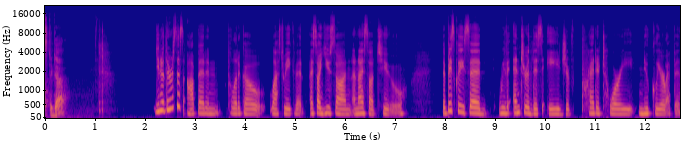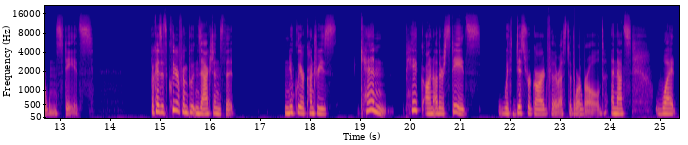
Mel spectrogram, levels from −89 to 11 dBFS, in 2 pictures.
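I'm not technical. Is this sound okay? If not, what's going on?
No. Twice the speech jumbles briefly from chunks out of order: at 12.4 to 12.8 s, just after "age of predatory nuclear", and at 23.3 to 23.5 s, after "for the rest of". A tenth-of-a-second slice plays late, three slices behind at 12.4 s and one at 23.3 s, leaving a scrambled moment. Unlike a dropout, nothing is missing; the sound is only reordered.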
